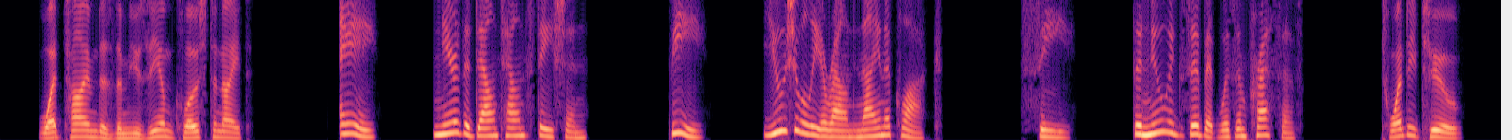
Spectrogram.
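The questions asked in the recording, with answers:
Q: What time does the museum close tonight?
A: B: Usually around 9 o'clock.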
